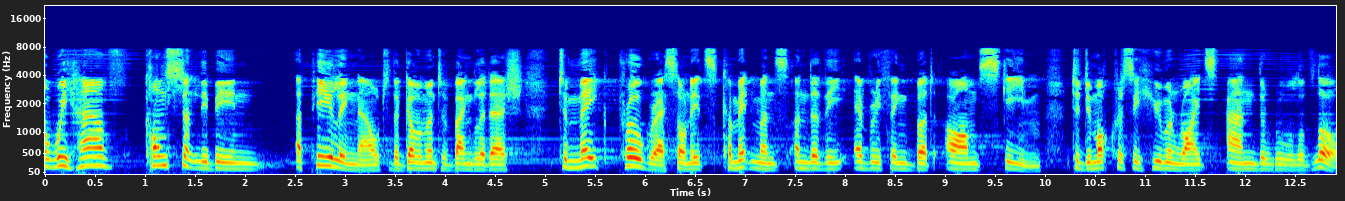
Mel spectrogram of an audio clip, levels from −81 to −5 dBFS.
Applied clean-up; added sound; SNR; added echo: neural separator model SepFormer DNS4.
